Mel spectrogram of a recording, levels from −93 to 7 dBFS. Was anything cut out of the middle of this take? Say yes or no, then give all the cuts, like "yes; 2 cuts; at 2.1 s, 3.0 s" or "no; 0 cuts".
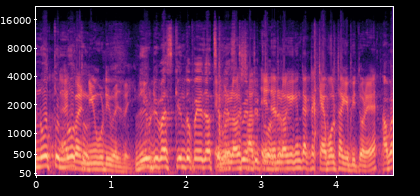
no; 0 cuts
